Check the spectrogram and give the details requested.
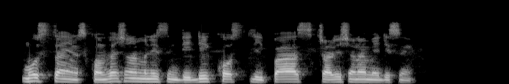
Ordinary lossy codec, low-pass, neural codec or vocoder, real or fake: none; 7.2 kHz; none; real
